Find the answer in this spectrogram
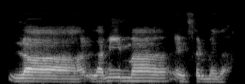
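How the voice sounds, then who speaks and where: The speaker is a man with a fairly high pitch. He talks in a monotone, flat intonation. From Andalusia, Lucena (Córdoba). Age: 60s. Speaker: polio survivor. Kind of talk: testimony.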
